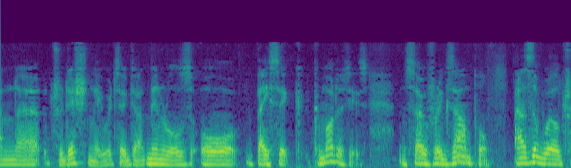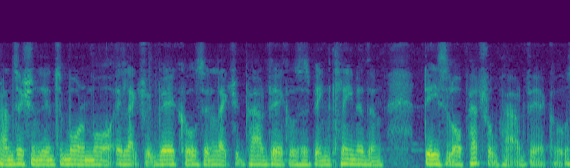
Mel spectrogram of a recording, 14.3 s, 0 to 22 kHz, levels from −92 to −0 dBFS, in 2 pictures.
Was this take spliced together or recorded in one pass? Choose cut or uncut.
cut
